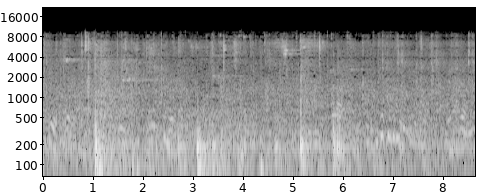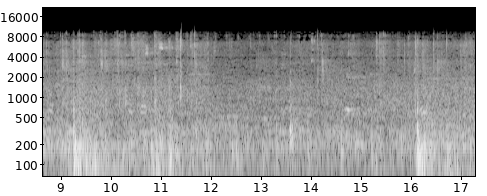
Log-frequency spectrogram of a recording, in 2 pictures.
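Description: A table tennis ball clicks against paddles and the table in a rally.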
